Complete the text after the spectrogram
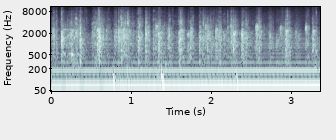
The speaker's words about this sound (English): Would somebody give the Lord a hand clap of praise?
